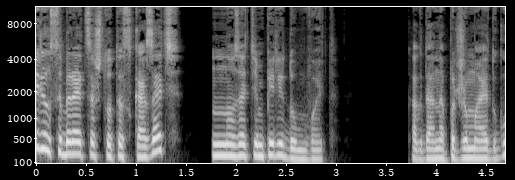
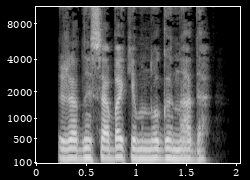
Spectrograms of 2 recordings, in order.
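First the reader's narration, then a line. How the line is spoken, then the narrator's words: Muttering to himself. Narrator (Russian): бормочет себе под нос мистер Престон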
